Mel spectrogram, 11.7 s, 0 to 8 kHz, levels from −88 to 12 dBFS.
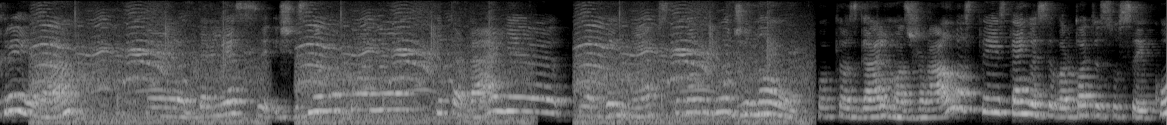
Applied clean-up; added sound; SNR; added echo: none; Human group actions; 7 dB; reverberation time 0.6 s.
